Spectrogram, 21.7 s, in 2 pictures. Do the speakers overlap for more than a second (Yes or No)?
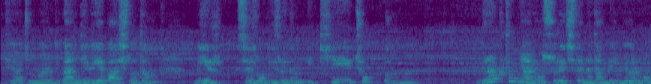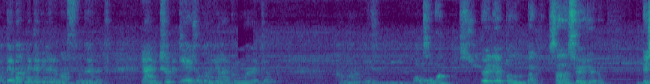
No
